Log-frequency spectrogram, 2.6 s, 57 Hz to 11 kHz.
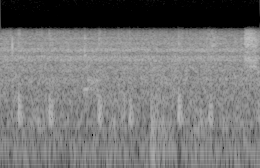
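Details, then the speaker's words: Simulated severe aortic stenosis heard at the aortic area on a SAM simulator: a harsh systolic murmur lasting throughout systole, peaking late and ending at S2. "simultaneously you are hearing this sound as heard at the aortic area note that the murmur is throughout systole with late peaking ending at s2"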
